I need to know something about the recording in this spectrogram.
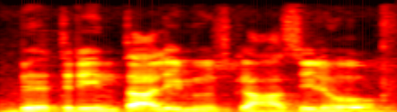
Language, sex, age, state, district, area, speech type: Urdu, male, 30-45, Delhi, Central Delhi, urban, spontaneous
